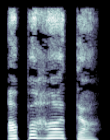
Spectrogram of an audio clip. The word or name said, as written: ಅಪಹತ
